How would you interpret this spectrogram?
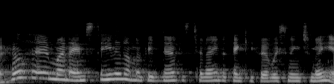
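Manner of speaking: very high squeaky nervous speaker; put-on high voice for a nervous introduction; high pitch. Shown as a demonstration. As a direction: demonstrate a very high-pitched voice, easing down slightly. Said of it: "how high, how low".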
